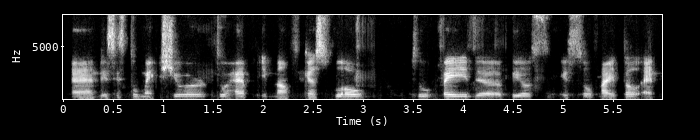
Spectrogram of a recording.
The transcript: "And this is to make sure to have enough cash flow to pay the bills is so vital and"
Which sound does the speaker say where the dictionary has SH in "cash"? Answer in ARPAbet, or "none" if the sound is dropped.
S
